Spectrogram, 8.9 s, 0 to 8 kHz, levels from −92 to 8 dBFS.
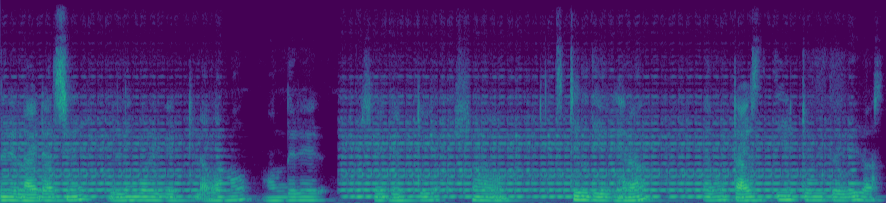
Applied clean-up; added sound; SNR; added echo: none; Bowed string instrument; 4 dB; reverberation time 0.3 s.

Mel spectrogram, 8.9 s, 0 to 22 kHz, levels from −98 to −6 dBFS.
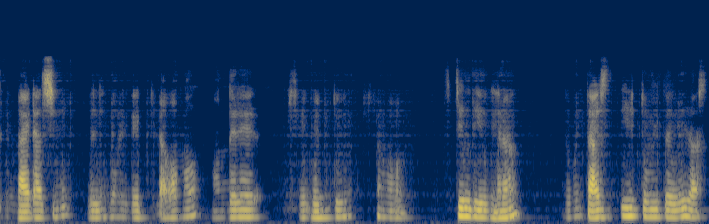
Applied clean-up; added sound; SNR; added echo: neural mask model DeepFilterNet 3.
